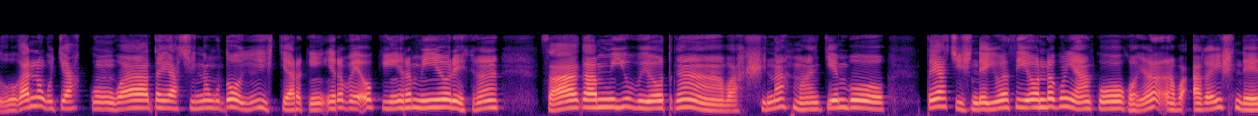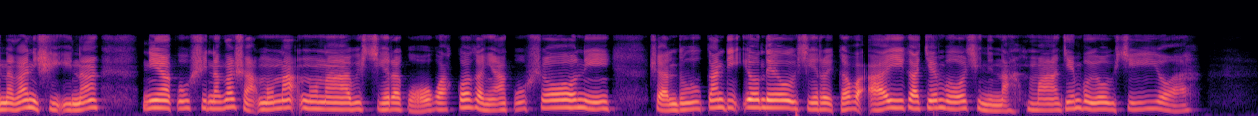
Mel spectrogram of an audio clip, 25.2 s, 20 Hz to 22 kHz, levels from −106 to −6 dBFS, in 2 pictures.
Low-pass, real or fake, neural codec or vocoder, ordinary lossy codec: 7.2 kHz; real; none; none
